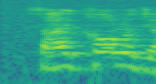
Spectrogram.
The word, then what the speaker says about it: psychology: PSY는 정신에 관련된 건데 PSY에서 P가 무슨 발음이 안 돼서 psychology 하면 심리학 이렇게 돼요.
